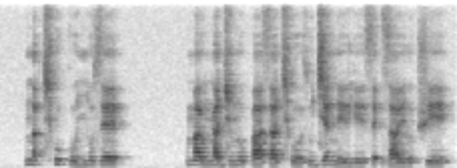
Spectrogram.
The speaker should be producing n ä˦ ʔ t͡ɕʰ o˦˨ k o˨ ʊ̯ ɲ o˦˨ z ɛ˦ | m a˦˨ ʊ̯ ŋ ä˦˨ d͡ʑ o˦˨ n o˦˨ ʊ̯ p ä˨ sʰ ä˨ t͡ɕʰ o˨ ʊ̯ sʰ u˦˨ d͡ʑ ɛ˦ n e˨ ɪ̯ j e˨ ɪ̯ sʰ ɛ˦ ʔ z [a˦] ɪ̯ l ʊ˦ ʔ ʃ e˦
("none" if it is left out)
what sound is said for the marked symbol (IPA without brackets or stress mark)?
a˨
